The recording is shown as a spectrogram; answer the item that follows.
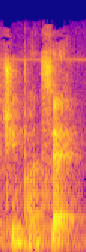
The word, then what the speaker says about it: chimpancé: And chimpancé is what it would be without the accent, but it's chimpancé.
